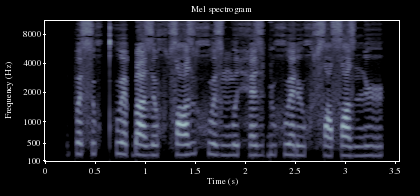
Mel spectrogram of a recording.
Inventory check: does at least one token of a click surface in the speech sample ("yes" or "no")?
no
